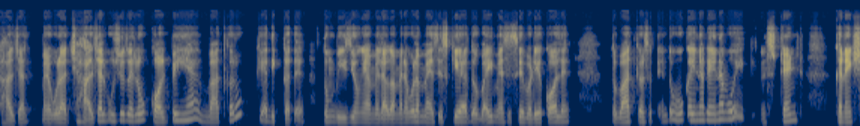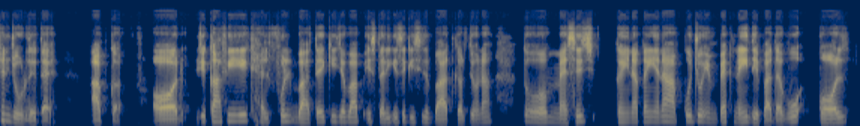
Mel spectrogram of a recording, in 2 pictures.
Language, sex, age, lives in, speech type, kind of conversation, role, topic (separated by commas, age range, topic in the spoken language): Hindi, male, 25-29, India, conversation, podcast, guest, Text messages mein log aksar baat ka matlab ulta kaise samajh lete hain?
